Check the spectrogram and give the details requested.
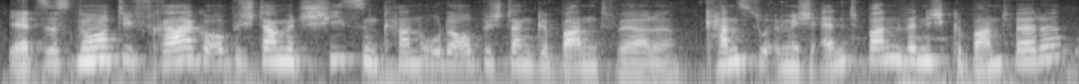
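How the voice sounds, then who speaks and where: Excitable young man in gaming chat. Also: sits high, quick pace, slight background noise. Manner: excitable and pushy, swears freely. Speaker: gaming streamer. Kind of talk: casual gaming chat with voice chat players.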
